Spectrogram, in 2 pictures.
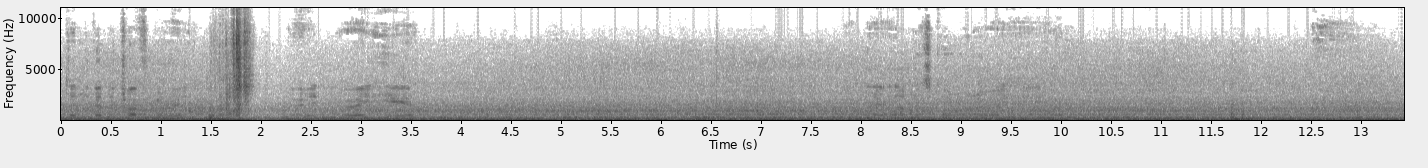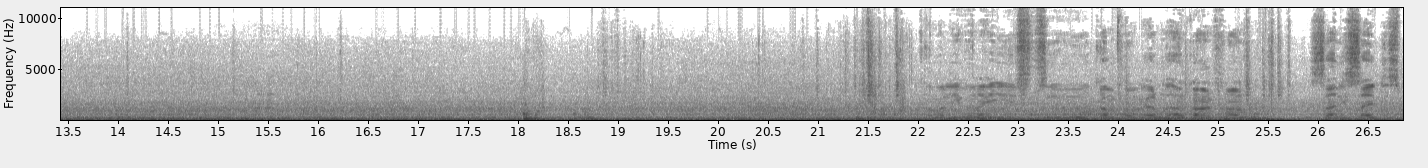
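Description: Road traffic on the drive from Sunnyside, Queens, to Hempstead, Long Island, gives a steady, loud rumble of tires and engines from inside the moving car, with someone talking over it throughout.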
